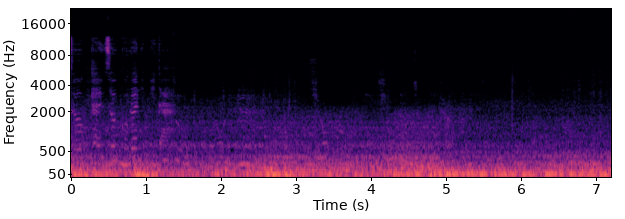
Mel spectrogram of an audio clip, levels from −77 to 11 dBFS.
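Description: Nothing technically wrong can be heard in this recording of sounds; the signal stays intact and continuous throughout.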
